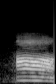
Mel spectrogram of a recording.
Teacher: इसमें मुख जो है अधिक खुलेगा, अन्य स्वरों की अपेक्षा उस सबसे ज्यादा खुलेगा। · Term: विव्रत स्वर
